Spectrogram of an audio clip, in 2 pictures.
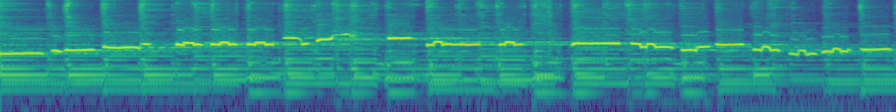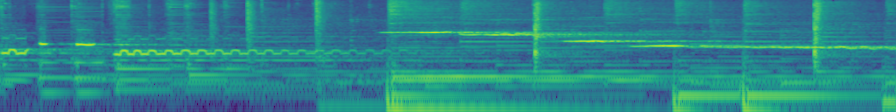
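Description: A clear, melodic whistled tune glides and trills over a full instrumental backing, sustained for the whole passage, with the accompaniment swelling louder and deeper toward the end.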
